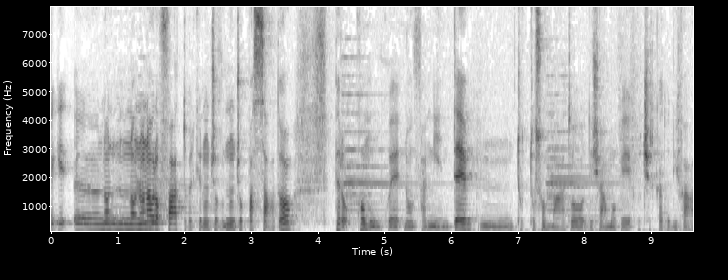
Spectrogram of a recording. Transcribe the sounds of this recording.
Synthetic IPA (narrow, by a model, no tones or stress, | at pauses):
ɛjkenːonːonːonavɾɔfːat̪ːoperk̟ːenːont͡ʃɔnont͡ʃɔpːasːa̰ːt̪o | peɾɔ̰kʰːomuŋkwenoɱfanːjɛnt̪e | t̪ut̪ːosomːaːt̪od̪it͡ʃaːmok̟eɔt͡ʃːerkaːt̪od̪ifaː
